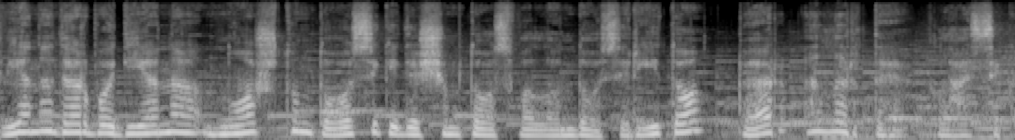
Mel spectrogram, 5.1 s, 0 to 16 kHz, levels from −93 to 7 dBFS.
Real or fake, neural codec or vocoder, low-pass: fake; vocoder, 48 kHz, 128 mel bands, Vocos; 14.4 kHz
